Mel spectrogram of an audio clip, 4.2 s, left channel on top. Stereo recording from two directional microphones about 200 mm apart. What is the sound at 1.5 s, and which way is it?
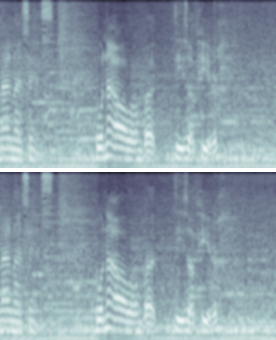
Speech, 10° left (ahead or behind).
